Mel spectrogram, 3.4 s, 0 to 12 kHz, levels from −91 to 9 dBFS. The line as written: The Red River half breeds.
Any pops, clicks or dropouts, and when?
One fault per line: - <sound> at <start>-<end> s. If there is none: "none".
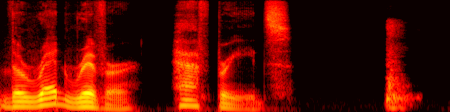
- tap at 2.9-3.2 s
